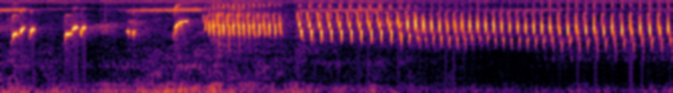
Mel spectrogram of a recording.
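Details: Canary song played to restart a quiet canary's singing: a few short chirps, a dense buzzy burst, then a long fast evenly pulsed trill over faint low background hum.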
